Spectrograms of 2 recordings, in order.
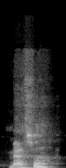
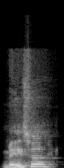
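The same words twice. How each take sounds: First: Mesa retried as MESS-uh, with a rising question; short e and hissed s in Mesa, high and unsure; corrected pronunciation attempt. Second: Mesa said MAY-zuh, pitched up as a question; high, rising "Mesa?" with a z sound; wrong pronunciation. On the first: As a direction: try "Mesa" with an s sound, asking if it's right. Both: Shown as a demonstration. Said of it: "You still said it wrong".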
